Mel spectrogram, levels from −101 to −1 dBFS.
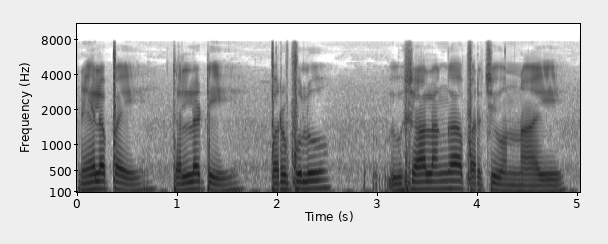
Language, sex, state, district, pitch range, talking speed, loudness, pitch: Telugu, male, Telangana, Hyderabad, 110-145 Hz, 70 wpm, -17 LUFS, 130 Hz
